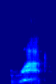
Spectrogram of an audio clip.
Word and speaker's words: read: an irregular verb it's red it's written the same way but pronounced differently so it's gonna be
